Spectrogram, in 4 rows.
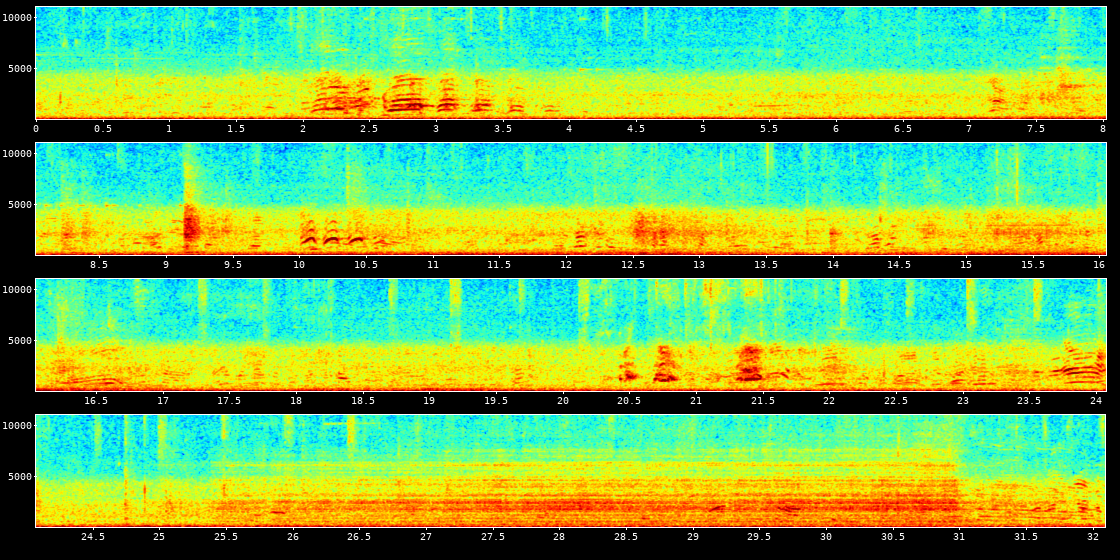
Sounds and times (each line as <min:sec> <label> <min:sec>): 0:21.9 Traffic sound 0:32.0
0:23.2 Construction sound 0:32.0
